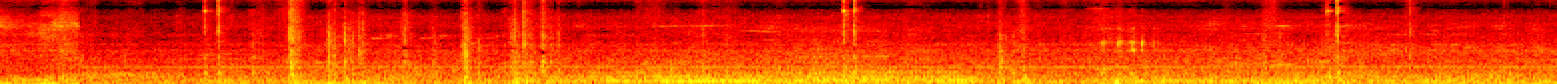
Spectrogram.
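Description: Typing on a computer keyboard: quiet keystrokes, irregularly spaced.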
